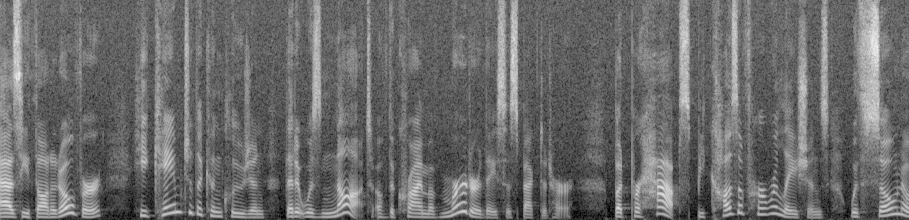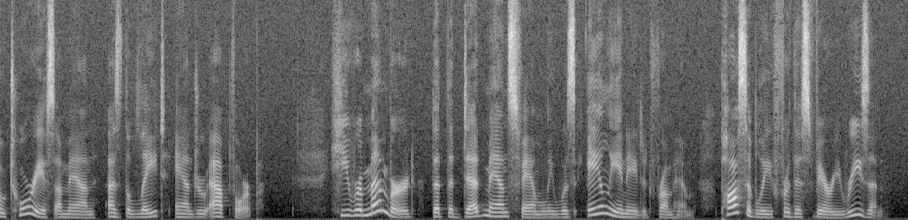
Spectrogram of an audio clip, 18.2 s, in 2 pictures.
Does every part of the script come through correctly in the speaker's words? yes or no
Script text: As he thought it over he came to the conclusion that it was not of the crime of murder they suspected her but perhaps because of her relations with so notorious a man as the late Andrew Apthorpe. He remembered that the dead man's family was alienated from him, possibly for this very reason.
yes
